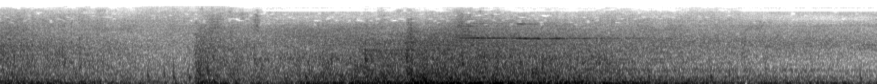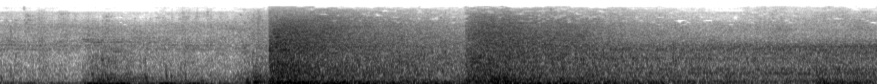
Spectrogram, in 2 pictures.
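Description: A sword strikes with heavy, crackling impacts.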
